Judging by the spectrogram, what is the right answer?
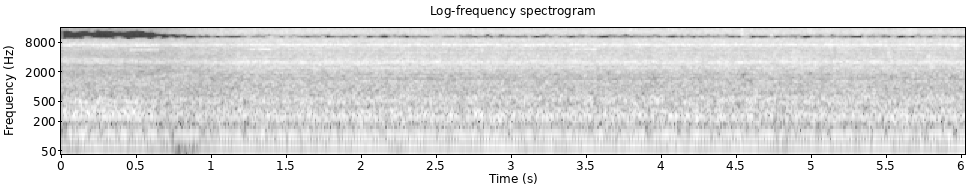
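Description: Pieces of bowfin frying in a pot of grease on a propane fish cooker: a steady sizzling hiss with a constant low hum underneath.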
